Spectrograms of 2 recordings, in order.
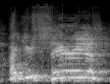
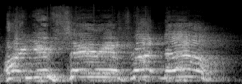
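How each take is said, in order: First: Said in the usual way. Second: Drawn out and raised in disbelief; exasperated outburst. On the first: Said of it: "Teresa, she said". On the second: Retold or imitated. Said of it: "I wanted to say".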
